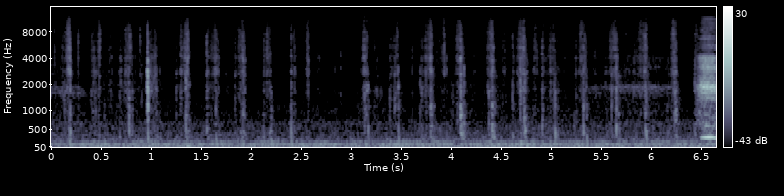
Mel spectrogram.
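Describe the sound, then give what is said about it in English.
A tarot card deck being shuffled, a steady run of quick crisp riffles and soft slaps repeating over several seconds, with a low hum beneath and a brief sharper noise at the end. “Let me give the deck a few shuffles and we can get into it.”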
